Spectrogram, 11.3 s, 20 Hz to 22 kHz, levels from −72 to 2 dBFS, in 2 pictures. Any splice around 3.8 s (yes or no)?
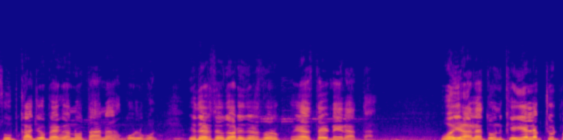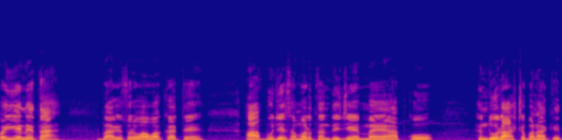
no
